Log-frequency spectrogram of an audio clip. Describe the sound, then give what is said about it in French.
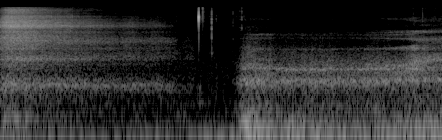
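A slow, deep, mindful breath drawn in and then released in a long, airy exhale, with a brief pause between the two and no talking. “À toi de noter ce qui te plaît le plus, mais voici quelques idées que j'ai quelques respirations en pleine conscience.”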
